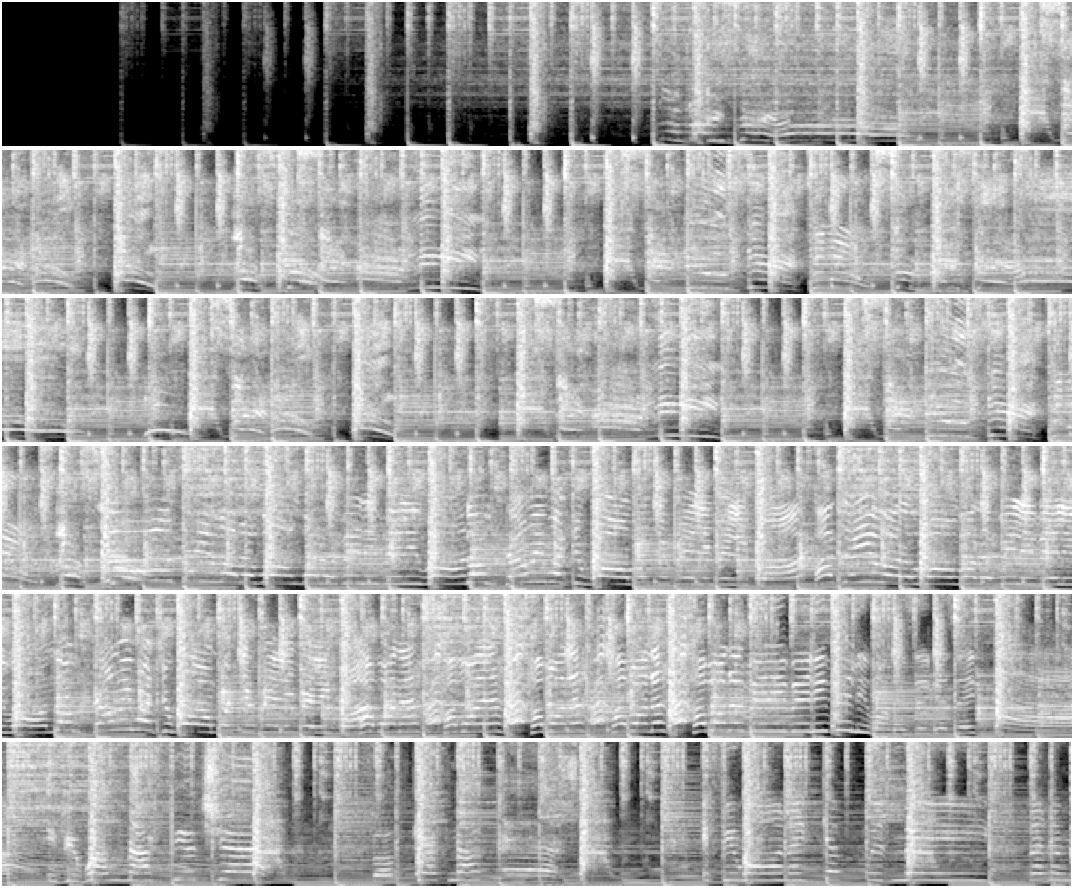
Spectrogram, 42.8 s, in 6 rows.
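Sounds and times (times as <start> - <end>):
90s hype hip hop beat: 0.8 - 42.7.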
